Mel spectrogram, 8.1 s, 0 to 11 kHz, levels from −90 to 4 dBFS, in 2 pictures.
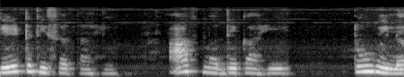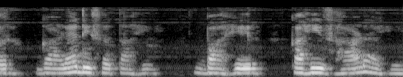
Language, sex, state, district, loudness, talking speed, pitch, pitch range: Marathi, female, Maharashtra, Sindhudurg, -17 LUFS, 105 wpm, 190 Hz, 180-205 Hz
